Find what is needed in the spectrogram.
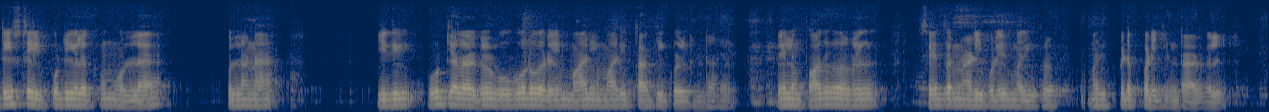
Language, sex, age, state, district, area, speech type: Tamil, male, 30-45, Tamil Nadu, Kallakurichi, urban, read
